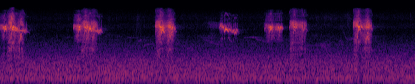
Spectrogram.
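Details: Chicks of sparrows in a nest box chirp for food from busy parents; bright, very high twittering bursts recur at irregular intervals against faint background noise.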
